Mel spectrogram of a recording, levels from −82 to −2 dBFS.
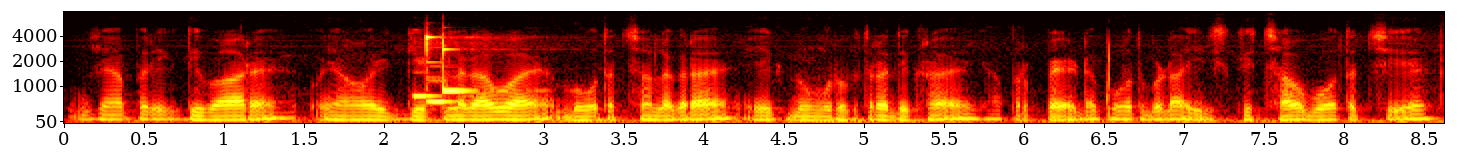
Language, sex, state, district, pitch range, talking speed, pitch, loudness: Hindi, male, Rajasthan, Jaipur, 95-115 Hz, 235 wpm, 105 Hz, -23 LUFS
